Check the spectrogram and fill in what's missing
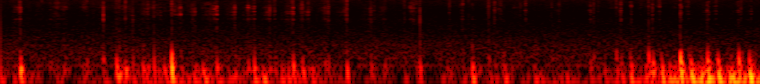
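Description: Fingernails tap and squeeze a hand-sized orange squishy rubber ball filled with beads, making quick, irregular, dull low-pitched taps with faint bright clicking edges. The taps fade fast, and toward the end the squeezing grows louder into a denser, muffled low squish.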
